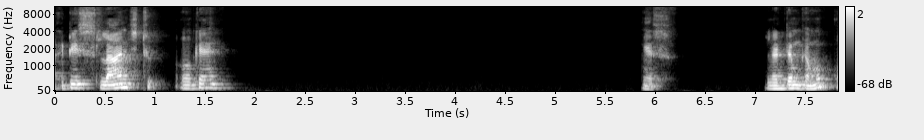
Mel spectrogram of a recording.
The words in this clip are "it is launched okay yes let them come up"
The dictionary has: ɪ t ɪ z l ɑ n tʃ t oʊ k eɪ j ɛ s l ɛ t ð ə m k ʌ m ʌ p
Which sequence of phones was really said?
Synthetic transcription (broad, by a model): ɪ t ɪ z l ɑ n tʃ t oʊ k eɪ j ɛ s l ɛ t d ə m k ʌ m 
